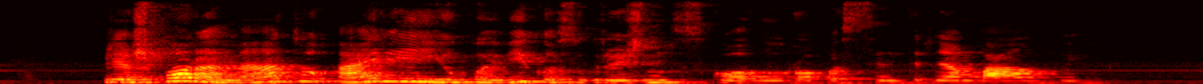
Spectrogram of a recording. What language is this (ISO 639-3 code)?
lit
